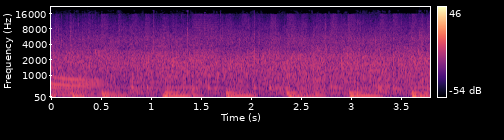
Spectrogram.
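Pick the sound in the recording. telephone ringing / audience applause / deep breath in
audience applause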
